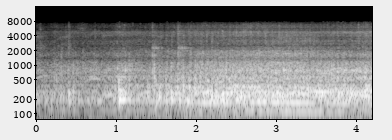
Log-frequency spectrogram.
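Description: Helicopters roar overhead with thumping rotors.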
